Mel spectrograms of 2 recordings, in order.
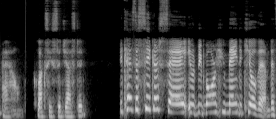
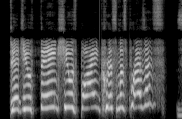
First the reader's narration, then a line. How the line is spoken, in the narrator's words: Zach yelled at them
